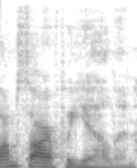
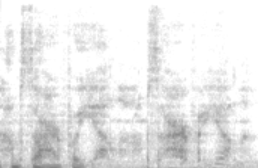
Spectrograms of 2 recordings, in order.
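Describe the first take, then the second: First: Said in the usual way. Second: Tiny, fading whisper; hushed and barely audible; whispered apology. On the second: Real, not acted. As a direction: whisper it to make up for yelling. Hushed apology after yelling.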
